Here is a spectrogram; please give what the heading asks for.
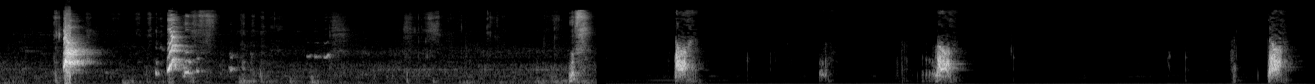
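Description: A small dog, a Pekingese, lets out short, sharp barks, at first close together and then singly every few seconds. Faint household sounds and soft background noise come through during the first few barks.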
